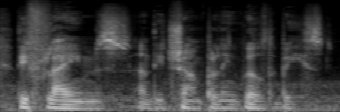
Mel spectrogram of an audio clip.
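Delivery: ordinary delivery, nothing marked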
